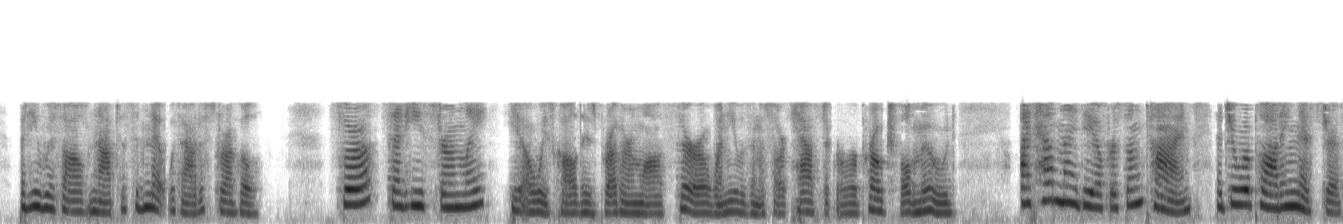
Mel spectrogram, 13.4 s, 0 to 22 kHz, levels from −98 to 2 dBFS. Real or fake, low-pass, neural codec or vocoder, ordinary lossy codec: fake; 7.2 kHz; codec, 24 kHz, 0.9 kbps, WavTokenizer, small release; AAC, 16 kbps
